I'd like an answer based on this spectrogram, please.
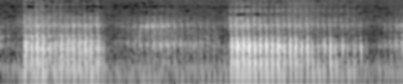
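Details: Captive female cougar purring at a rescue in Bridgeport, Texas; a moderate throbbing phase, a quieter lull, then a louder pulsing stretch that slowly fades.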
